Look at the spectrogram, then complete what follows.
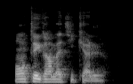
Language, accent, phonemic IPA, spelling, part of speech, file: French, France, /ɑ̃.te.ɡʁa.ma.ti.kal/, antégrammatical, adjective, LL-Q150 (fra)-antégrammatical.wav
- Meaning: antegrammatical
